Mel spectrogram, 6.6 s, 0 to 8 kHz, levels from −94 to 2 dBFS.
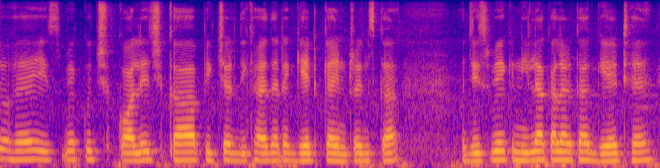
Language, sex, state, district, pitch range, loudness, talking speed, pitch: Hindi, male, Bihar, Gopalganj, 135-150 Hz, -21 LUFS, 210 wpm, 145 Hz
